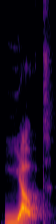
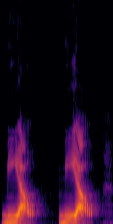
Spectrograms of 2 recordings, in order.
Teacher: I add a y in front of out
